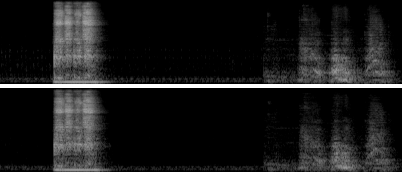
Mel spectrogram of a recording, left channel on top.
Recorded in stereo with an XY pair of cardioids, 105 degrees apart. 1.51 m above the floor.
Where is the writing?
30° left, 0.7 m.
